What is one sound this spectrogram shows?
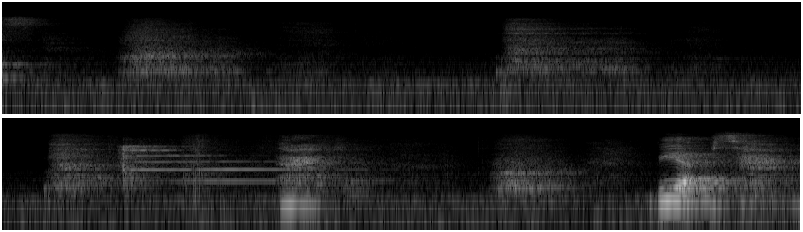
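A woman breathes hard with effort.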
